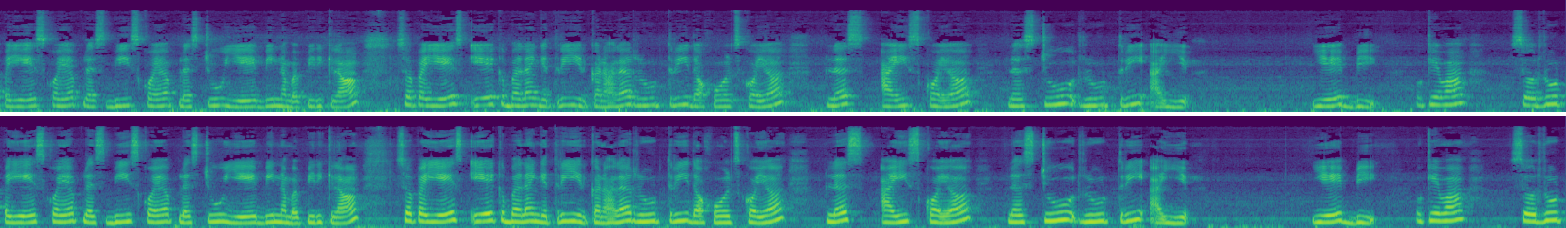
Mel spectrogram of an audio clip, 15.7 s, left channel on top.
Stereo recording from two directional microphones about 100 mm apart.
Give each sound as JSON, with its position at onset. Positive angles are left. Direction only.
{"t": 0.0, "sound": "a woman's voice", "side_deg": -45}
{"t": 13.1, "sound": "a woman's voice", "side_deg": -40}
